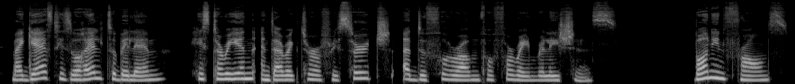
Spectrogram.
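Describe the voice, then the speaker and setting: A woman's voice: a little high, dry recording, clean studio sound. A woman hosting a podcast interview, speaking formally and politely with carefully phrased introductions and questions. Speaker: podcast host.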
